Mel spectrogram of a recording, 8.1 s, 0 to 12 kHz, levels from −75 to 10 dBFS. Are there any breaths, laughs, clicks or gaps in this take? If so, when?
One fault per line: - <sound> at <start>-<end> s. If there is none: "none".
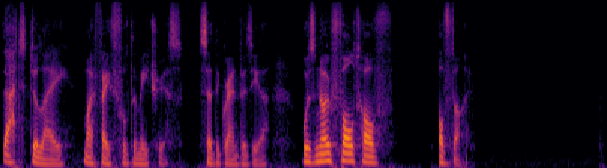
none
